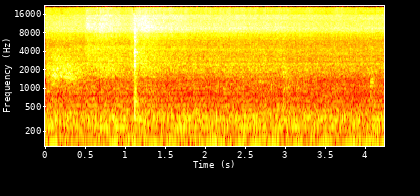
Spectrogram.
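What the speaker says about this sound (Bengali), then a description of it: "এখন আমি মশলা দিয়ে দিচ্ছি।" Spices and ginger-garlic paste sizzling in a hot frying pan, a steady hissing fry with one sharp clink of a utensil early on, close and alone without talk.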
